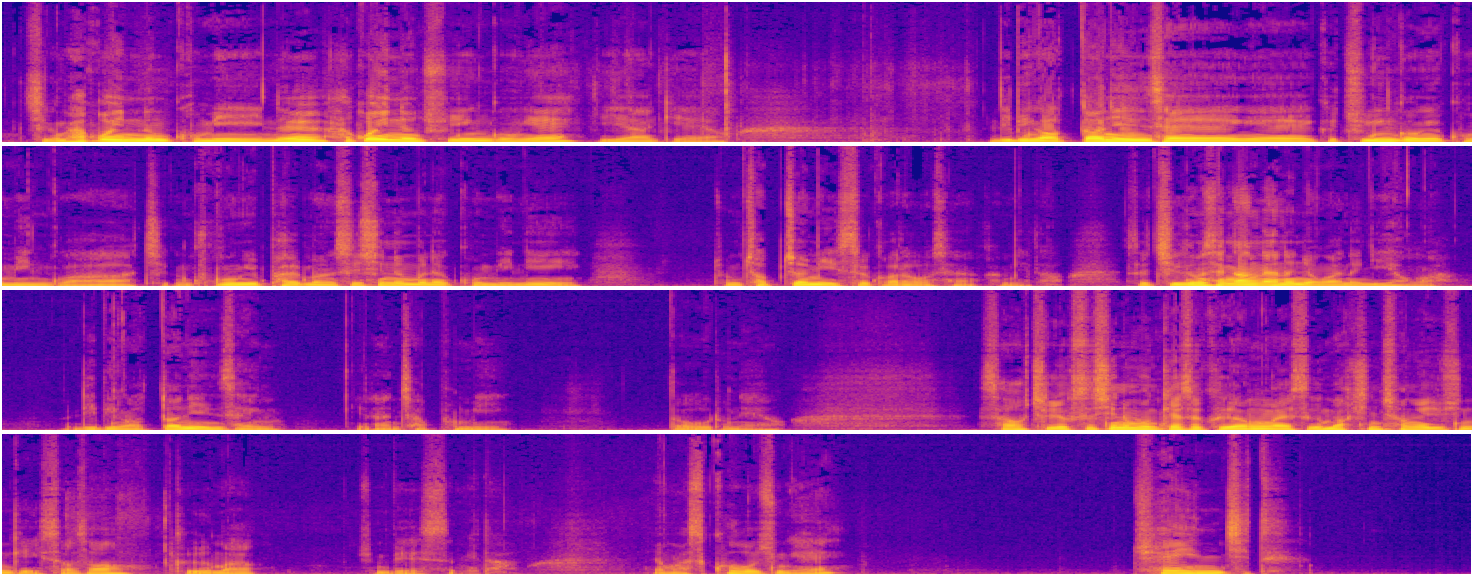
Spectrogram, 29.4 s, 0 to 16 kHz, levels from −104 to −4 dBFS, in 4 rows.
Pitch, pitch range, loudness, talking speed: 100 Hz, 85-125 Hz, -15 LUFS, 280 characters per minute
